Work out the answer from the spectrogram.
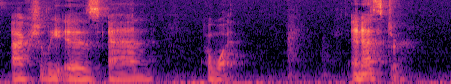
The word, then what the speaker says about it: ester: Ester, sorry. Yeah. And ester kind of rhymes with Easter. It looks like Easter.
